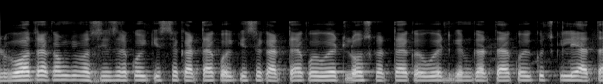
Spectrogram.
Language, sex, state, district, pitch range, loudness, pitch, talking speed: Hindi, female, Bihar, Patna, 185-195 Hz, -17 LUFS, 190 Hz, 310 wpm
